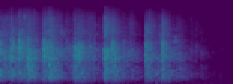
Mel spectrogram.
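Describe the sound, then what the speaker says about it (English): Audience applause at an awards ceremony in Mayaro, Trinidad, rising in several close bursts of clapping from a crowd before tapering off into silence. "Let's give him a round of applause again."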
